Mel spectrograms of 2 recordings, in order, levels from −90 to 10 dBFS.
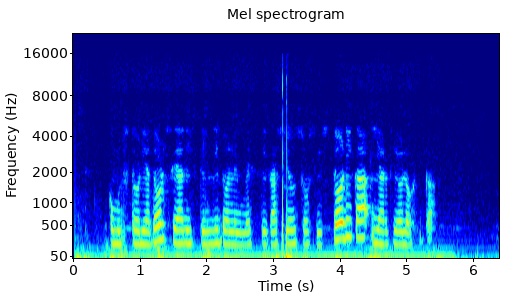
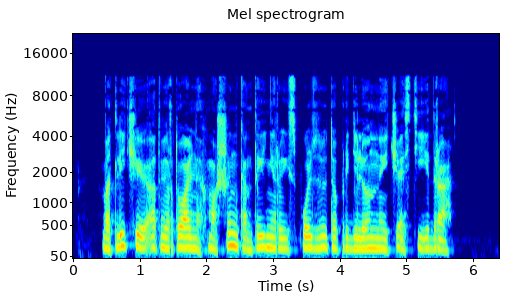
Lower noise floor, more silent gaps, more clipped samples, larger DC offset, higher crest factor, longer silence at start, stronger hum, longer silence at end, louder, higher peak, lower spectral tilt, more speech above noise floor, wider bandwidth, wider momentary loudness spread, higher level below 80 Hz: second, -55 dBFS vs -82 dBFS; neither; neither; neither; about the same, 22 dB vs 18 dB; second, 0 s vs 0.45 s; neither; second, 0.3 s vs 0.7 s; second, -32 LUFS vs -27 LUFS; about the same, -10 dBFS vs -8 dBFS; first, -7.5 dB/octave vs -6 dB/octave; second, 24 dB vs 56 dB; first, 13.5 kHz vs 11.5 kHz; first, 17 LU vs 7 LU; first, -40 dBFS vs -64 dBFS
